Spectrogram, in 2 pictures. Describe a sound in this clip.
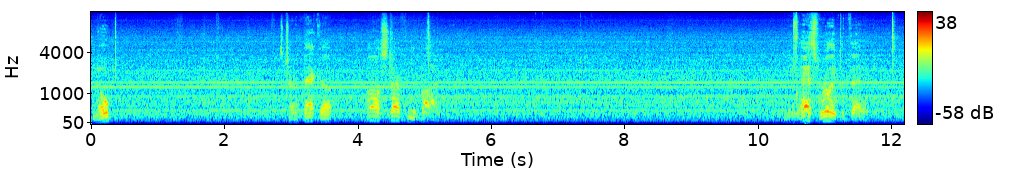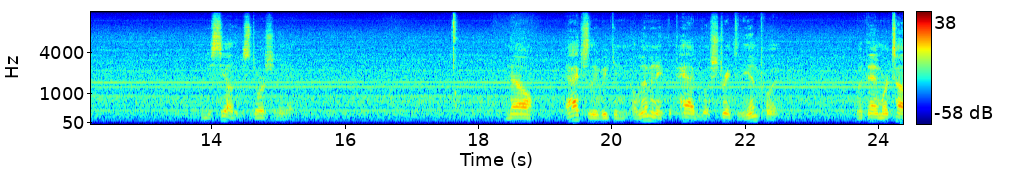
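A man speaks calmly close by, in short bursts with pauses.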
